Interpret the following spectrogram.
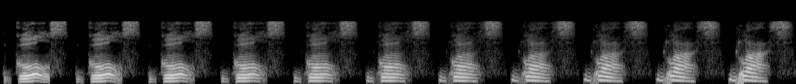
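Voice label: Proto-Indo-European gols to Bosnian glas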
